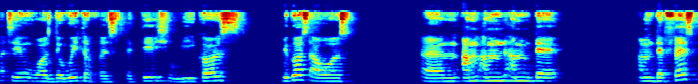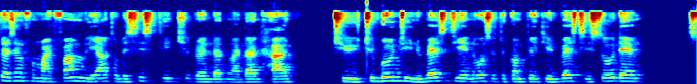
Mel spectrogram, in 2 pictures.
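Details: Adult man from Ghana who stammers, introducing himself at the start of a public talk, which he says was quite difficult, with word and part-word repetitions; stuttering.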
